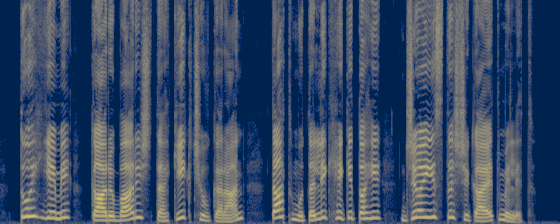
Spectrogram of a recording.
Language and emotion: Kashmiri, neutral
